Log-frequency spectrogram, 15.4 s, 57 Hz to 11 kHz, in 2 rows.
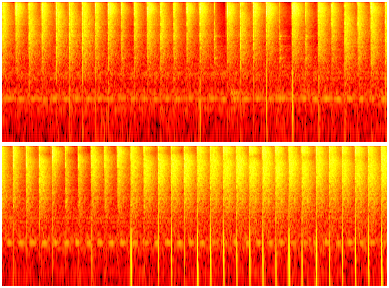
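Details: Rapid, regular, sharp snapping clicks, about 230 a minute, with a faint steady hum: a Q-switched Nd:YAG laser firing pulses during a "black doll" skin treatment, with the patient saying it is bearable.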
